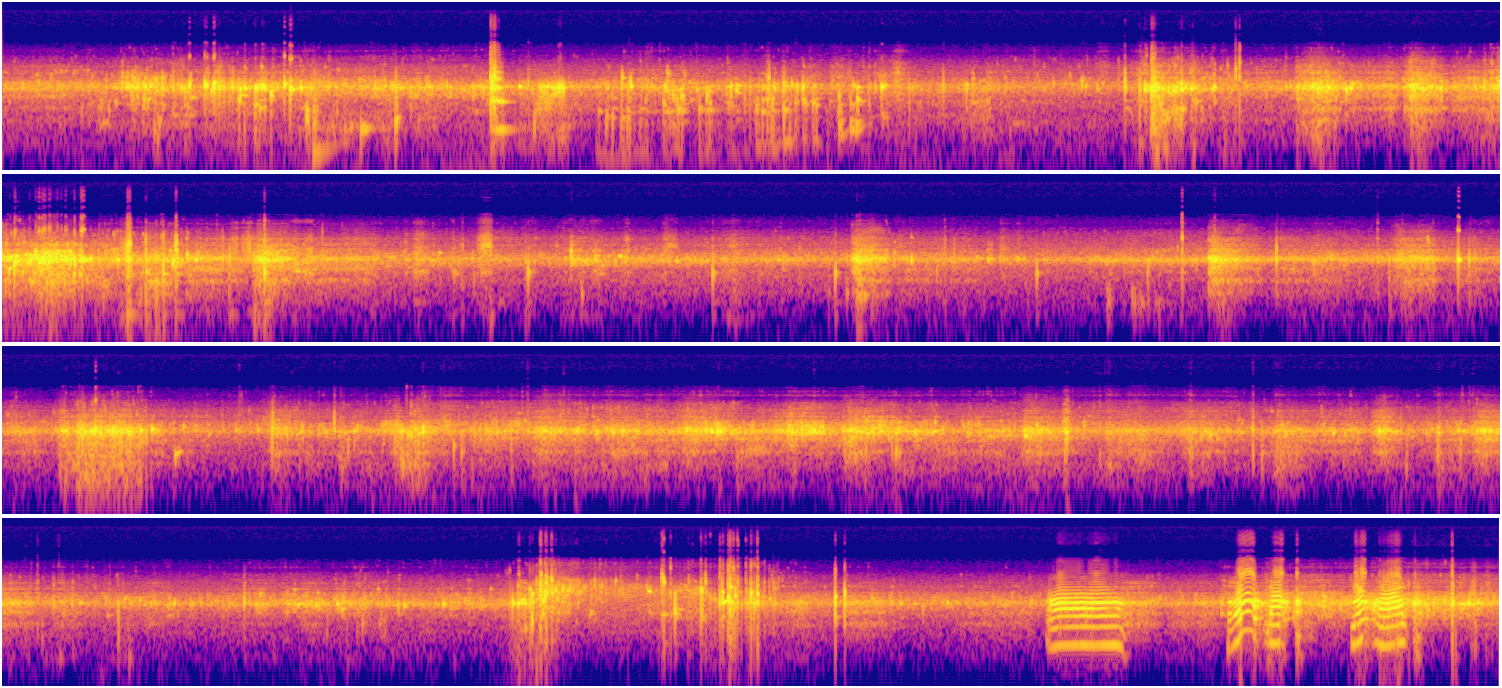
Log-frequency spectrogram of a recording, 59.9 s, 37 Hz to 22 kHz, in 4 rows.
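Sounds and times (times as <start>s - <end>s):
muffled underwater stream rush: 0.0s - 59.9s
water splashing and knocks: 11.3s - 12.0s.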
